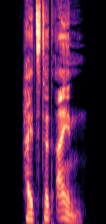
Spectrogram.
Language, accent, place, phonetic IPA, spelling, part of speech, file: German, Germany, Berlin, [ˌhaɪ̯t͡stət ˈaɪ̯n], heiztet ein, verb, De-heiztet ein.ogg
- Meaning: inflection of einheizen: 1. second-person plural preterite 2. second-person plural subjunctive II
